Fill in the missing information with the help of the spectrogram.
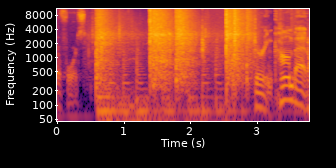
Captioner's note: gunshots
